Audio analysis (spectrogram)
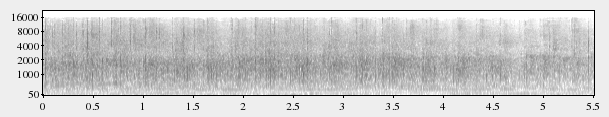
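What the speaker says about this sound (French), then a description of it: "je veux que vous les applaudissiez tous comme il se doit" An audience at the Eloquentia Bordeaux eloquence contest final applauds the finalists with steady, dense clapping that fills the room from start to finish, with faint crowd murmur underneath.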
